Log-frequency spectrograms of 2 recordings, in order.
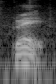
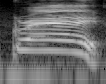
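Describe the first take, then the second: First: Said in the usual way. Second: Loud, high sarcastic exclamation; mock cheer. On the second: Player finding he has no torches, mock cheer. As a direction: burst out in false delight.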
